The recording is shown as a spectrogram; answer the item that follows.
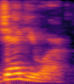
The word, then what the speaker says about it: Jaguar: You know, jag you are is the way the British pronounce what the car that we call Jaguar. – I didn't know that. – Yes. – Okay. – The British, the true British pronunciation for that is Jaguar.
